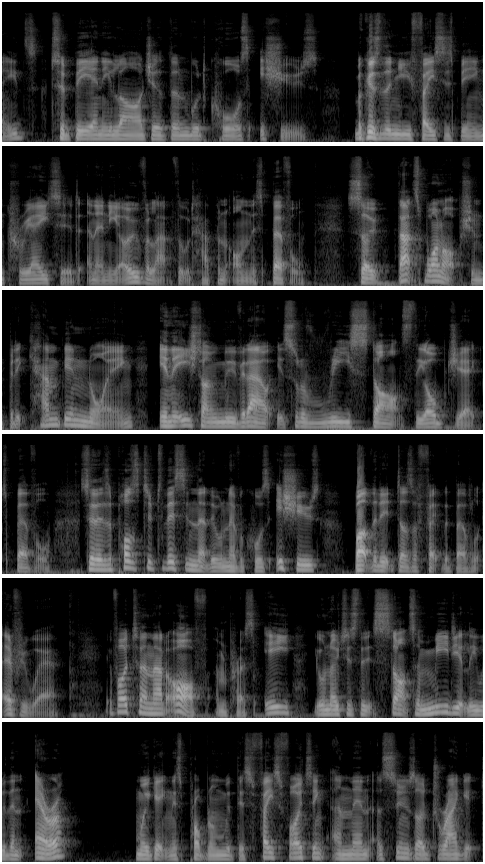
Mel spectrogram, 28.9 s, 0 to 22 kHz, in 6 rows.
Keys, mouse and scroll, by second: 7.4 click, 7.7-8.0 scroll down 1, 8.0 middle click, 8.7-9.2 scroll up 1, 9.2 middle click, 9.9 scroll down 1, 10.1 middle click, 10.7 click, 11.1 e, 14.0 click, 14.3 middle click, 15.0 ctrl+z, 18.0 shift+middle click, 20.0 click, 21.7 e.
